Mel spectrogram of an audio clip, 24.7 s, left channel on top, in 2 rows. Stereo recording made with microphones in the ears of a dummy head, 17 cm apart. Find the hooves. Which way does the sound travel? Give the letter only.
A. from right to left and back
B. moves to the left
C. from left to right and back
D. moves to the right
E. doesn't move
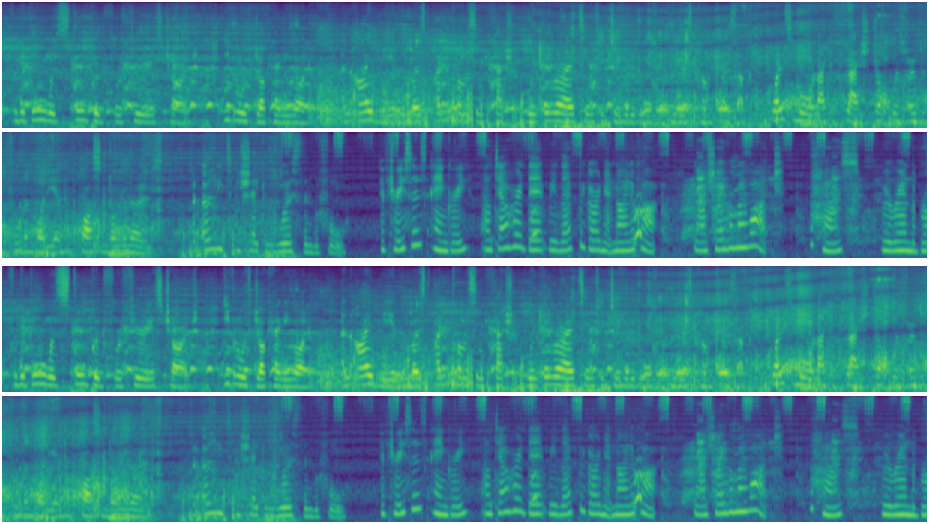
D.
